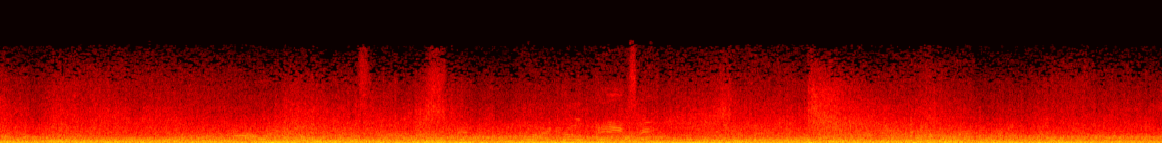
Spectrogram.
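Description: A car engine drones and its pitch rises and falls.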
